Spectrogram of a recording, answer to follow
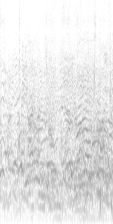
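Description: Crowd chatter: many voices talking at once.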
